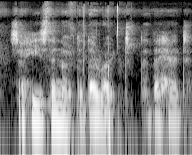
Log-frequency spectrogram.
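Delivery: hushed, whispered lead-in; whispered aside. Real, not acted. Reader whispering to child before the letter. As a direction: whisper it as you show the note.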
